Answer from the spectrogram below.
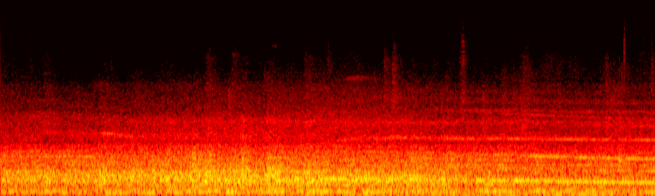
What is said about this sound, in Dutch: Ik kijk uit het raam van de metro en als die stopt, staat er ineens de man voor het raam.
